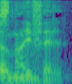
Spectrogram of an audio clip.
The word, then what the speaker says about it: Snæfell: Ja, ja, dieser, dieser AE-Buchstabe, den es im Isländischen, ich glaube auch im Schwedischen, Norwegischen gibt, wird hier halt wie Ei ausgesprochen. Ei, also Snæfell.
